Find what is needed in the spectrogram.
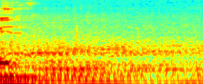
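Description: Low rumble of a motor vehicle engine, fading steadily away.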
